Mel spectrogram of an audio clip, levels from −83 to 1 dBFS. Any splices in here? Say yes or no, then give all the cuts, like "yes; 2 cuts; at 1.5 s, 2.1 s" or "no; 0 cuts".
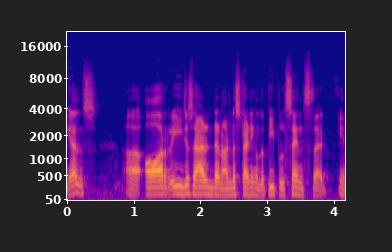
no; 0 cuts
